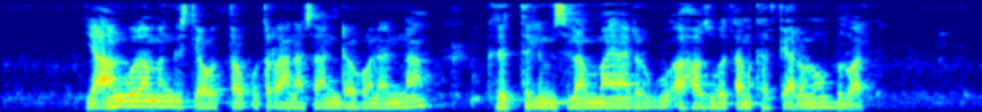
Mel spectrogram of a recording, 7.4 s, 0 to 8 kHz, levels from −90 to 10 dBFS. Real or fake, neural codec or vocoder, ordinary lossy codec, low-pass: real; none; MP3, 48 kbps; 7.2 kHz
